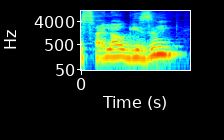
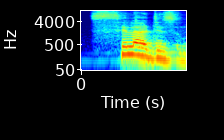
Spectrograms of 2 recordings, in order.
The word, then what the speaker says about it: syllogism: लोग इसको पढ़ते हैं साइलोगिज्म। इट इज नॉट the right pronunciation of this word. Right pronunciation जो है वो है सिलाजिज्म। क्या पढ़ेंगे बेटा? सिलाजिज्म। हाँ, तो इट इज नॉट साइलोगिज्म, इट इज सिलाजिज्म।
